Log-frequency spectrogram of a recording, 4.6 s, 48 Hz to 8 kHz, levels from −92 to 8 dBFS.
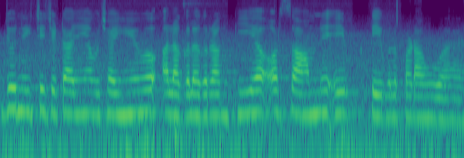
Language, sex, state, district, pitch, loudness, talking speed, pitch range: Hindi, female, Uttar Pradesh, Varanasi, 200 Hz, -26 LUFS, 220 wpm, 190-215 Hz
